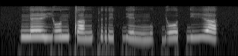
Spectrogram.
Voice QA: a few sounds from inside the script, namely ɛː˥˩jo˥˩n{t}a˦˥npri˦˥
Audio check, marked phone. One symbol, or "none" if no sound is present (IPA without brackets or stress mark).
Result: t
